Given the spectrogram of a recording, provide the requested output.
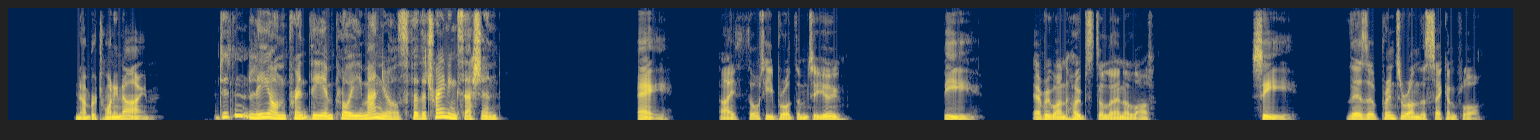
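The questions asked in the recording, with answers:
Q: Didn't Leon print the employee manuals for the training session?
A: A: I thought he brought them to you.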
